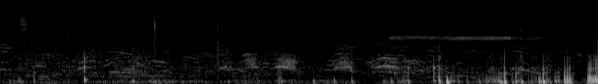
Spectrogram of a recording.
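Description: Young men call out from the sideline, outdoors.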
